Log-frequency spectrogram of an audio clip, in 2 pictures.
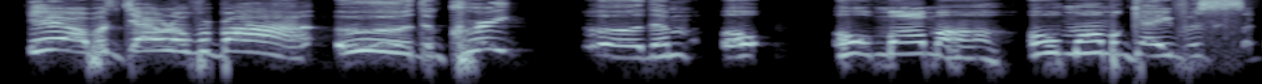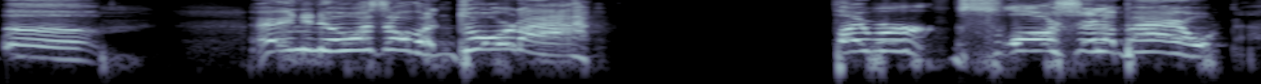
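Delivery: put-on grandpa character voice. Taking over the Crapaw character bit: put-on Grandpa character voice. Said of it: "you're the new Crapaw".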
